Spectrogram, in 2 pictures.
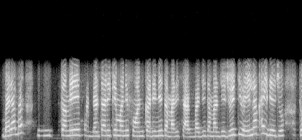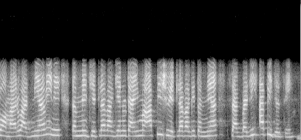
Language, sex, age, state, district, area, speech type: Gujarati, female, 18-30, Gujarat, Mehsana, rural, conversation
